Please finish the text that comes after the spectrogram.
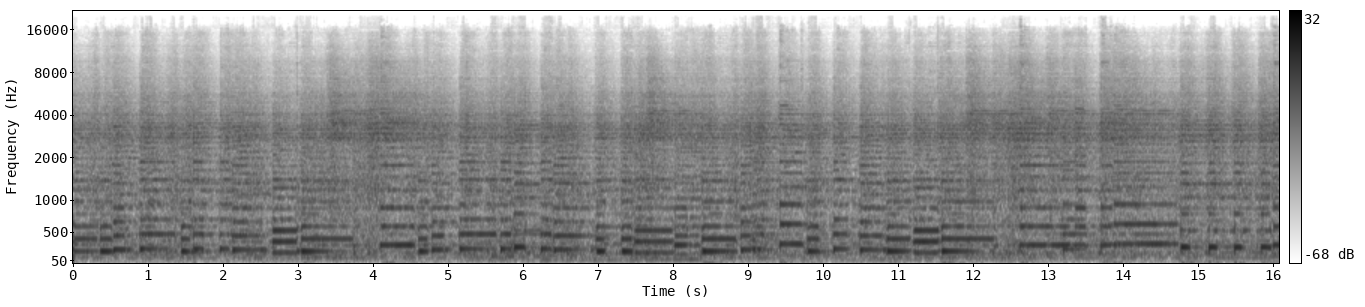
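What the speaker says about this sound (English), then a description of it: "Now it's time to learn the guitar melody" Guitar without a capo plays the melody of a piece from the Gladiator soundtrack, a continuous, dense run of picked notes ringing over sustained chords, steady and fairly loud throughout, with no talking.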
